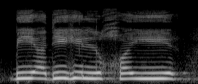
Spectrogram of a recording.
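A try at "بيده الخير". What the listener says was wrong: ماشاء اللہ.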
